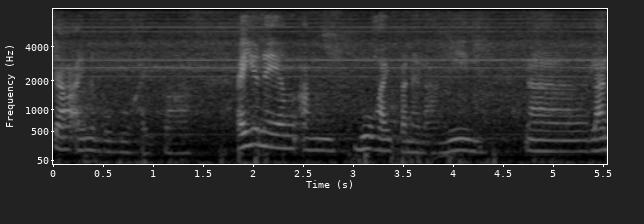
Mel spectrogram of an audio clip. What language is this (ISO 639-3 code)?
fil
